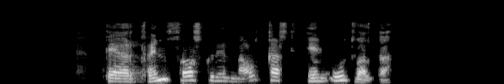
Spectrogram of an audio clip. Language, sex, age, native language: Icelandic, male, 50-59, Icelandic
